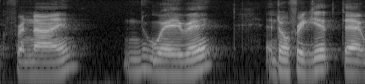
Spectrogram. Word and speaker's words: nueve: ocho for eight ocho nueve for nine nueve and don't forget that we say this v con b with b and not a v sound so no bae no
